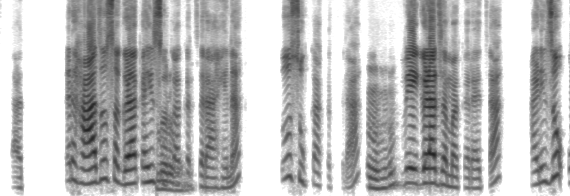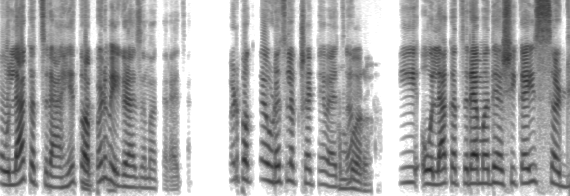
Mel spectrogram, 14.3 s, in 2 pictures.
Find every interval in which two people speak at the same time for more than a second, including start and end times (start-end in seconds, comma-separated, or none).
none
